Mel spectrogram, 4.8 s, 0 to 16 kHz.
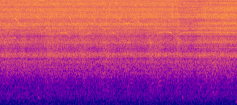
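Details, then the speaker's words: High-speed dental handpiece with suction in a simulation lab, cutting guide grooves (major grooves, lingual groove) on typodont tooth #18 for a gold onlay preparation: a steady high-pitched whine and hiss. "so let's start with our guide cuts i'll do the major grooves and i'll go ahead and get our suction involved here because i can do this directly"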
